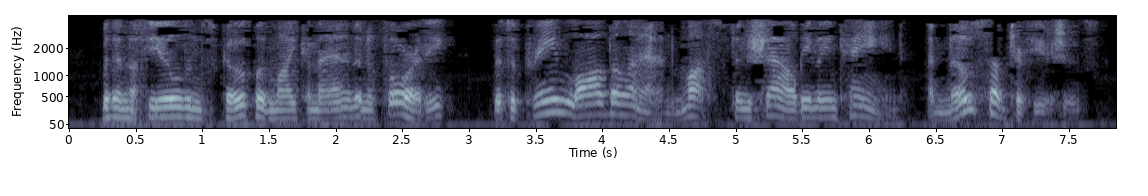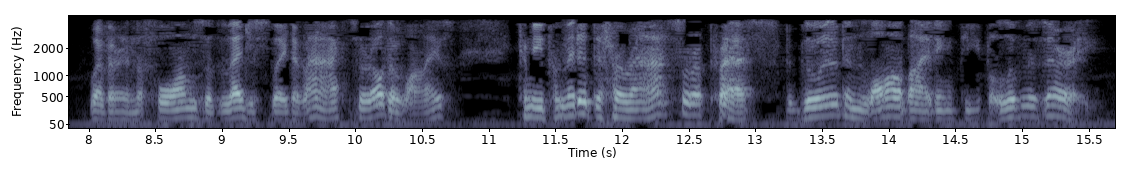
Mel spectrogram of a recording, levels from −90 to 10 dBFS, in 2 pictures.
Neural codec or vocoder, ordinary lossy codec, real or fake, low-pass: codec, 16 kHz in and 24 kHz out, 1.1 kbps, FireRedTTS-2 codec; MP3, 16 kbps; fake; 3.6 kHz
